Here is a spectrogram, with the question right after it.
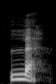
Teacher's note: It's a light L sound.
